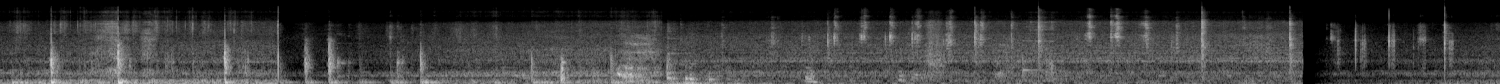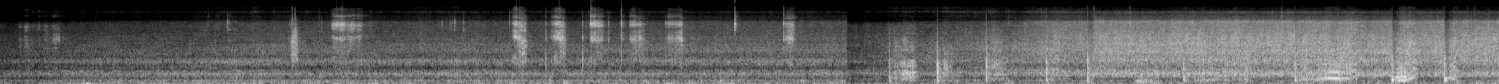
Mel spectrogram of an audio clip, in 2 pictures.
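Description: Cooking utensils clicking and knocking against pots, with a brief break about halfway through. About three-quarters of the way in, a loud sizzle of food frying in a hot pan swells up and continues, with stirring.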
